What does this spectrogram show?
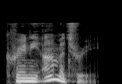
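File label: "craniometry", English, British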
